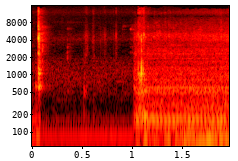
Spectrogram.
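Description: A fuel pump hums as fuel flows from a nozzle.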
